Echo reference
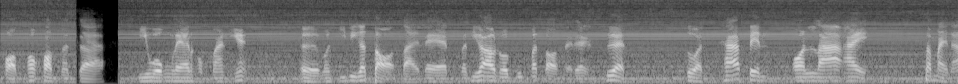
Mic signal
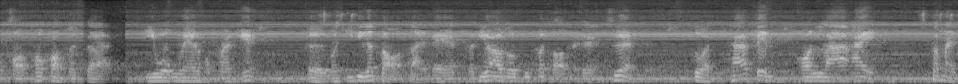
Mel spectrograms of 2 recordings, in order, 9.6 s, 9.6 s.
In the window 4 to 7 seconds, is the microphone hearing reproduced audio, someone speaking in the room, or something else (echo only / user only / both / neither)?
echo only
